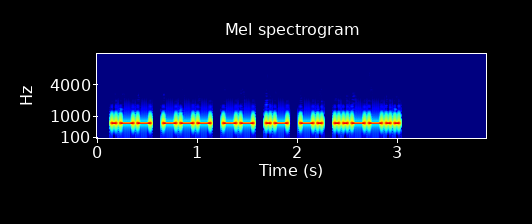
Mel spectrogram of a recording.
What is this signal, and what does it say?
Morse code, heard as a keyed tone, about 28 wpm, 700 Hz. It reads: WOMAN?
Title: Sentences from Top 1000 Words - Review Part 3 - 28wpm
